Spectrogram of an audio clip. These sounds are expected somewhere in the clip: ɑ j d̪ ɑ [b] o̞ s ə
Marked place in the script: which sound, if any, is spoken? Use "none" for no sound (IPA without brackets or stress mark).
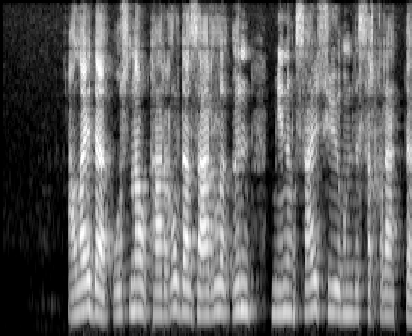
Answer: w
